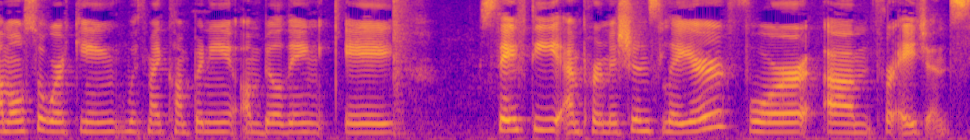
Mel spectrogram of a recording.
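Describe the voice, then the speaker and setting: A woman with a non-native accent, fairly high in pitch, at a moderate pace with fairly even intonation, in a very clean recording with a silent background. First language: not English. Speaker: AI research engineer, vlogger. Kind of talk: casual vlog narration.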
